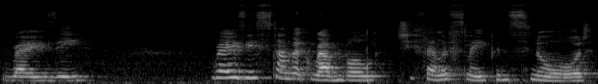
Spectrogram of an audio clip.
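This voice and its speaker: A woman reading a children's picture book aloud in an animated way, with exclamations and asides to young listeners. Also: mid-range voice, takes it slowly, slight background noise. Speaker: storytime reader. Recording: roomy, echoing room sound.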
